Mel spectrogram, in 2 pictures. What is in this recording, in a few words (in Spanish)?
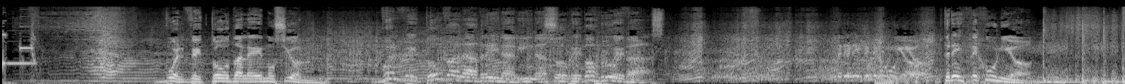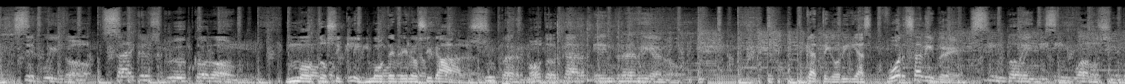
Voces Masculinas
